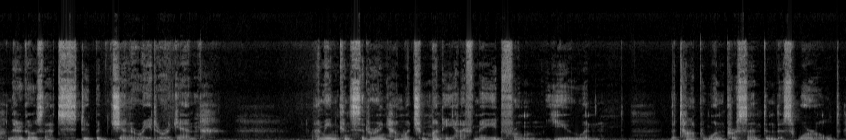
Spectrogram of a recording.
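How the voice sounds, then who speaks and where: A man playing a calm, shady doctor in an ASMR role-play, speaking softly and deliberately, often near a whisper, with light reproach. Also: lowish voice, slight background noise, heavily acted. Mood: mildly exasperated. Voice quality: soft, breathy, often dropping to a whisper. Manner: slow, deliberate, lightly admonishing, with drawn-out pauses. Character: calm, shady male doctor who transplants wolf eyes.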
